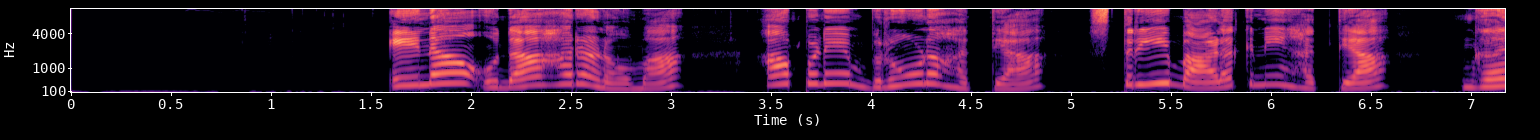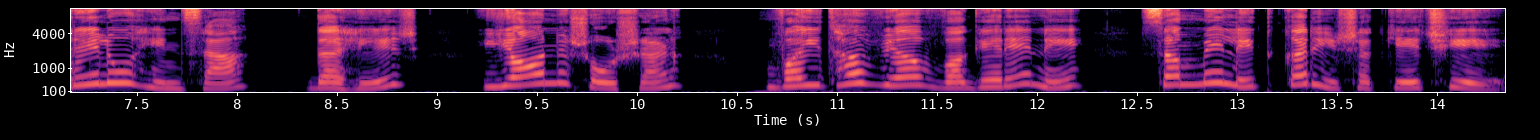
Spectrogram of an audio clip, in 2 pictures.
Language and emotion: Gujarati, neutral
